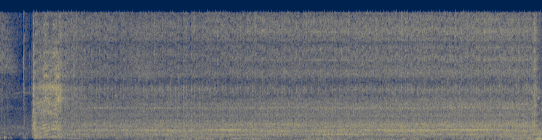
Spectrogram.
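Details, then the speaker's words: Bobcat riding mower with blades engaged: loud rough clattering racket and heavy vibration over the engine from a worn bearing in one blade spindle; fix is replacing the spindle. "It's a lot of vibration and a lot of extra noise."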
